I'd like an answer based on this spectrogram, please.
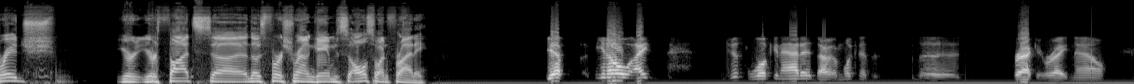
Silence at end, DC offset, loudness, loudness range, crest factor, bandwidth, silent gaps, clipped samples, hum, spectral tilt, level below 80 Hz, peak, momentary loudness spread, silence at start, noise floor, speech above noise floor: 0.3 s; under 0.1%; -15 LUFS; 8 LU; 14 dB; over 20 kHz; none; under 0.1%; 60 Hz at -55 dBFS; -3 dB/octave; -42 dBFS; -4 dBFS; 18 LU; 0 s; -57 dBFS; 41 dB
